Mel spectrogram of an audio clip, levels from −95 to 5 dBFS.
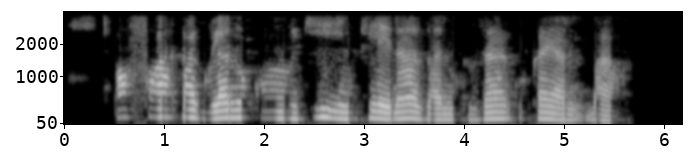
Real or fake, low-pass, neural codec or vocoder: real; 3.6 kHz; none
